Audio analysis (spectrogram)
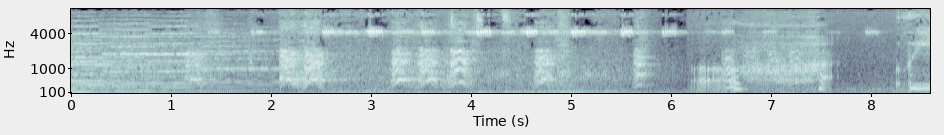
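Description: A dog barks in a run of sharp, repeated bursts in the middle of the night over a steady chorus of chirping crickets, giving a quiet nighttime feel; the barking sounds fairly loud.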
